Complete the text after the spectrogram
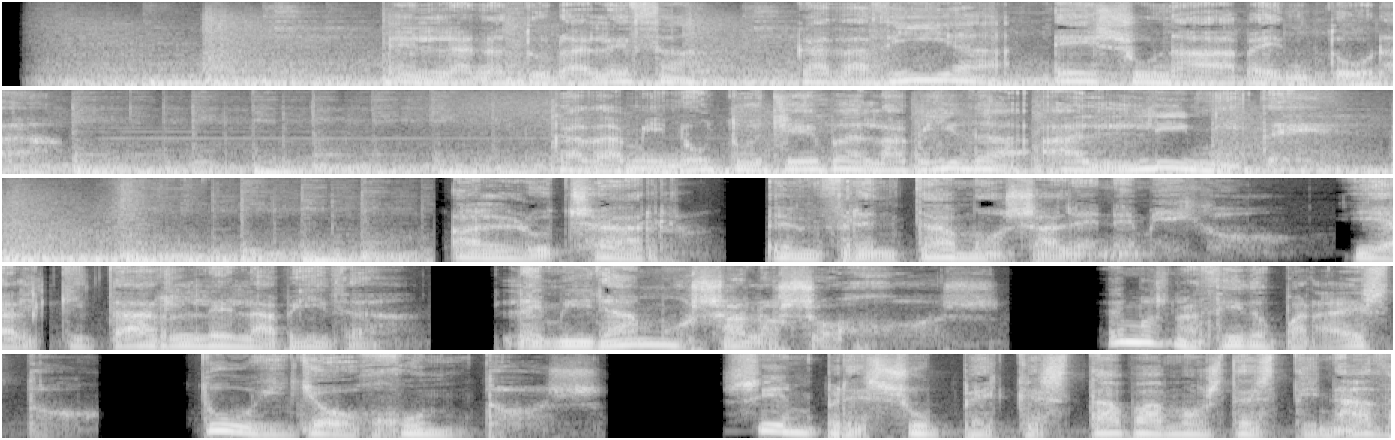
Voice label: Narrator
